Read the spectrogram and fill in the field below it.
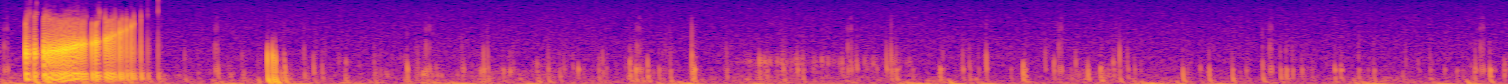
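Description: A loud squealing gurgle followed by soft bubbling and rumbling of an empty stomach; ordinary bowel sounds.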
